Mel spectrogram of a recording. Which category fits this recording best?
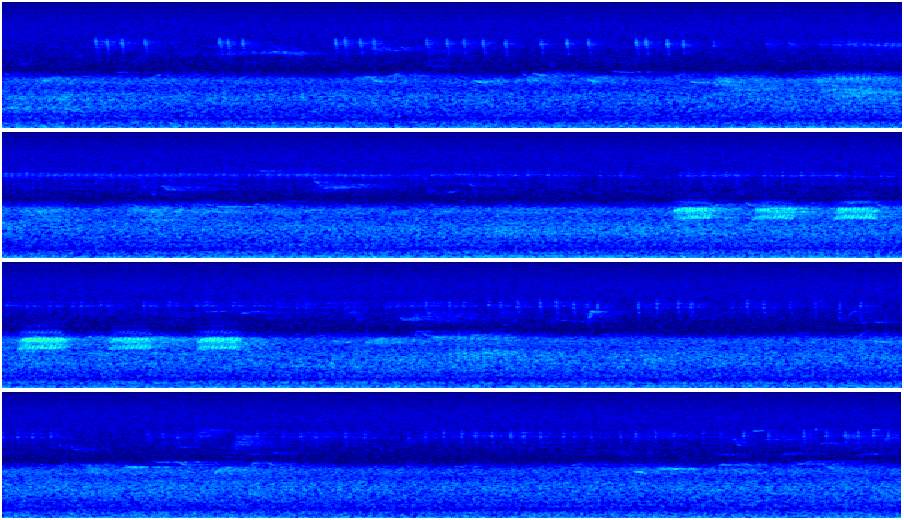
Soundscapes > Nature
